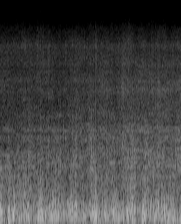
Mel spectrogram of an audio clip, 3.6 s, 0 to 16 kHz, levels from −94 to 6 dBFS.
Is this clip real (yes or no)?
no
